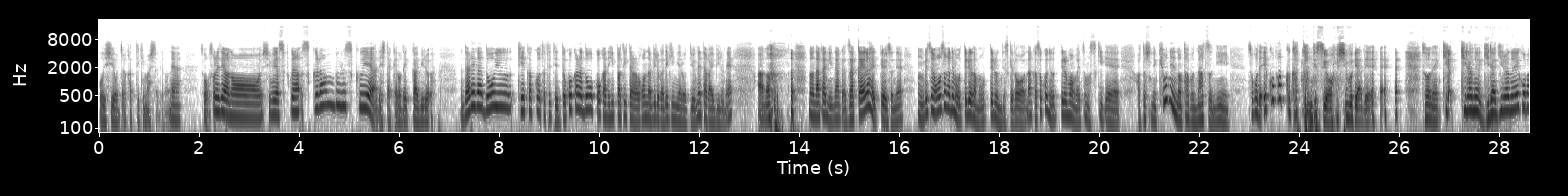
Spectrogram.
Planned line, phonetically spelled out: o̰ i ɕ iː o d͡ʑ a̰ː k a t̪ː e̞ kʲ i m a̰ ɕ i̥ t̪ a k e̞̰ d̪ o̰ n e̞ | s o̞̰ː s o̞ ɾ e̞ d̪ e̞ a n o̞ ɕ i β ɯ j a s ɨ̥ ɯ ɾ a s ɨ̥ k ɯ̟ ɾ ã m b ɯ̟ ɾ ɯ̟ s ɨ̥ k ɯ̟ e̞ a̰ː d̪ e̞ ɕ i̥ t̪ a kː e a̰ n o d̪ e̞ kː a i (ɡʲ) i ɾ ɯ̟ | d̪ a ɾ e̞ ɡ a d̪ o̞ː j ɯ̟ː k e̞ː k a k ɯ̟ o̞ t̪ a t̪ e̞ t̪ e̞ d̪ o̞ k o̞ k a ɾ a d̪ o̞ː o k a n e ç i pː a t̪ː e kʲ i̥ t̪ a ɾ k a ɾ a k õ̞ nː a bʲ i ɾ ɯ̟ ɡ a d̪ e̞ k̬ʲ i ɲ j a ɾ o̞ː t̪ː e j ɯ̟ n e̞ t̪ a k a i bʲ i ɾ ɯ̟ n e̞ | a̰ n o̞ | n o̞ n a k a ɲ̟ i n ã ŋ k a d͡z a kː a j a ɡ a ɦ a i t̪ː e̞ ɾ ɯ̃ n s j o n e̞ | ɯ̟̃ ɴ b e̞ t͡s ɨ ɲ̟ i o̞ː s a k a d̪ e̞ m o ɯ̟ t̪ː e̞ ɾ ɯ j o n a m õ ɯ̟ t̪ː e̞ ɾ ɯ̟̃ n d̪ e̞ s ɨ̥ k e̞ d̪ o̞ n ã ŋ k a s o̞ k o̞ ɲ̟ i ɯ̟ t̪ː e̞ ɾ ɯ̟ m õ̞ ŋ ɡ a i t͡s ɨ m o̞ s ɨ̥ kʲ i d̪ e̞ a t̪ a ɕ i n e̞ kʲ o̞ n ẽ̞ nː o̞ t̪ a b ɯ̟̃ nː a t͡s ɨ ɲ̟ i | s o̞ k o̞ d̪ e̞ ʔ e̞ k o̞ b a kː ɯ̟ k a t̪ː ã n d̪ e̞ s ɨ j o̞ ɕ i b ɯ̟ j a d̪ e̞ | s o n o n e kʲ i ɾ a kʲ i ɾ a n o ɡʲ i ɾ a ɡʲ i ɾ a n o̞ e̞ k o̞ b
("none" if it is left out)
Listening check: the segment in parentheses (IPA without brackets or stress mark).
bʲ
